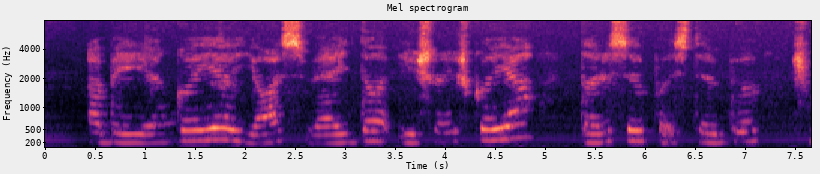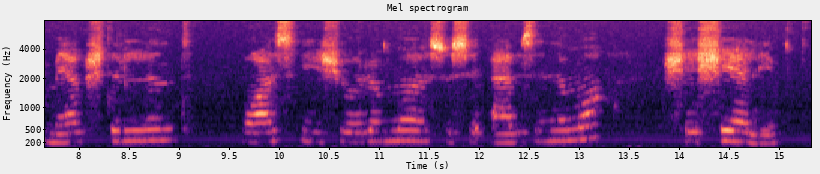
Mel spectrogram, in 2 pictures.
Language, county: Lithuanian, Vilnius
